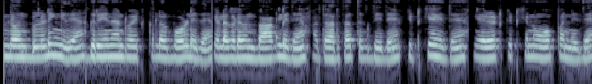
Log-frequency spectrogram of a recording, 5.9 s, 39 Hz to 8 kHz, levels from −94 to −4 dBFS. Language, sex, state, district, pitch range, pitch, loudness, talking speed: Kannada, female, Karnataka, Belgaum, 205-220 Hz, 210 Hz, -28 LUFS, 160 wpm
